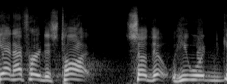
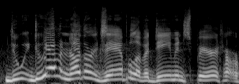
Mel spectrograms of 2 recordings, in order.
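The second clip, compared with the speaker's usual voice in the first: ordinary delivery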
